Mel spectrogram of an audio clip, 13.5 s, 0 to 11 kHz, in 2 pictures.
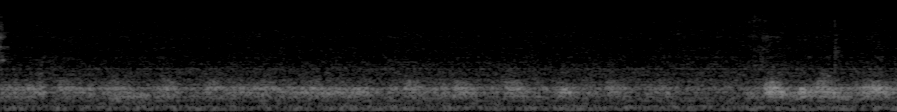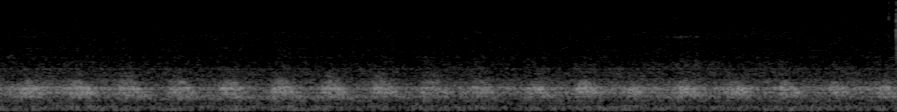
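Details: Fetal heartbeat found at home with a fetal Doppler: fast, regular galloping whoosh, about 150 beats a minute.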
